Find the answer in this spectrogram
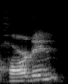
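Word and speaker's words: Hawarden: it's important it's it's it's different than it's pronounced it's howardin or Harden but it looks like hog Warden but so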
